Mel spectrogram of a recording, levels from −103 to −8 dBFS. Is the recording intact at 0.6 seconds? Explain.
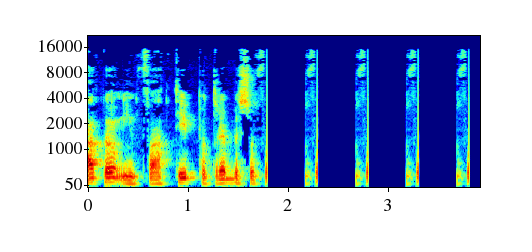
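Yes, the audio is intact at 0.6 seconds, with no audible fault at that moment.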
